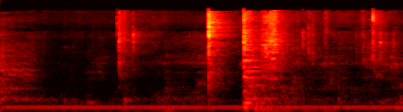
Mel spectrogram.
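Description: Metal slotted spoon clinking and scraping quietly against a cast iron skillet of onions in gravy. There is a sharp clink about a second in and a smaller one near the end.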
